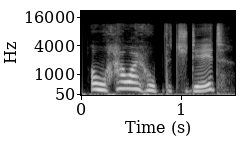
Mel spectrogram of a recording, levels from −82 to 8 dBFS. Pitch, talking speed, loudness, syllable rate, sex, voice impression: 250 Hz, 275 wpm, -14 LUFS, 5.4 syllables/s, female, feminine, slightly adult-like, fluent, friendly, slightly elegant, slightly sweet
